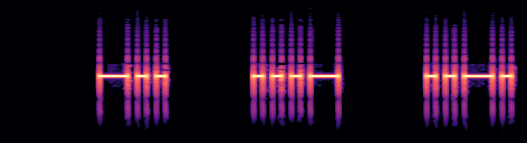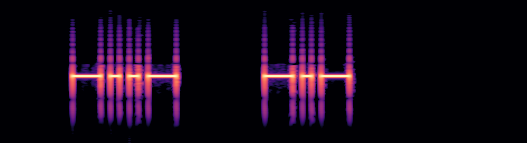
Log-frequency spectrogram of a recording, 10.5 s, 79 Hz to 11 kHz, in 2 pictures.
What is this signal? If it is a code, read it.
Morse code, heard as a keyed tone, about 13 wpm, spaced as for 7 wpm, 800 Hz. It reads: DVFXK
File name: LEZIONI / 7 GF9Z / 7 GF ws 12wpm 3140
